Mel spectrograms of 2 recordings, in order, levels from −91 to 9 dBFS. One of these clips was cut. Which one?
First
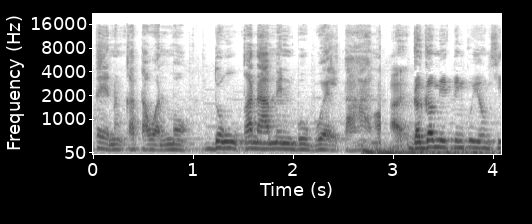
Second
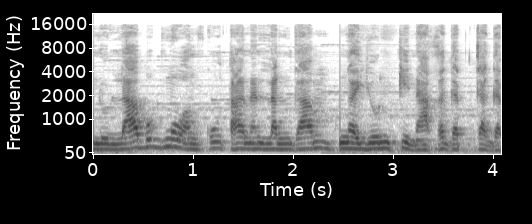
first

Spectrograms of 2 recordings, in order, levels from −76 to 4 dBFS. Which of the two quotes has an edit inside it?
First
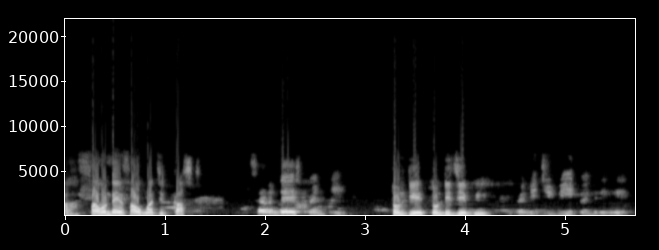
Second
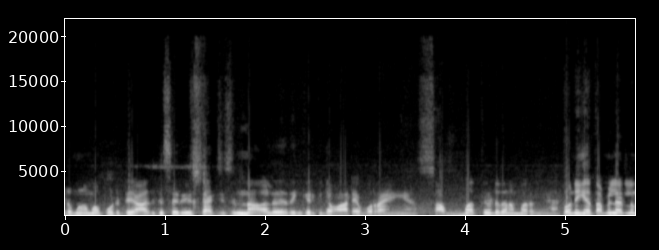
second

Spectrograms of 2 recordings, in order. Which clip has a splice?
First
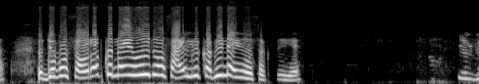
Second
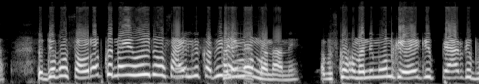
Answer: second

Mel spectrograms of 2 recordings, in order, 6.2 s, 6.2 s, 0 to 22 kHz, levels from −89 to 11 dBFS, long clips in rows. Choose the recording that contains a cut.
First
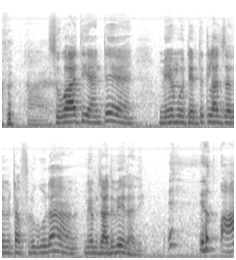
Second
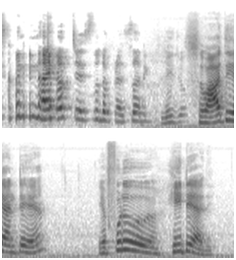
second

